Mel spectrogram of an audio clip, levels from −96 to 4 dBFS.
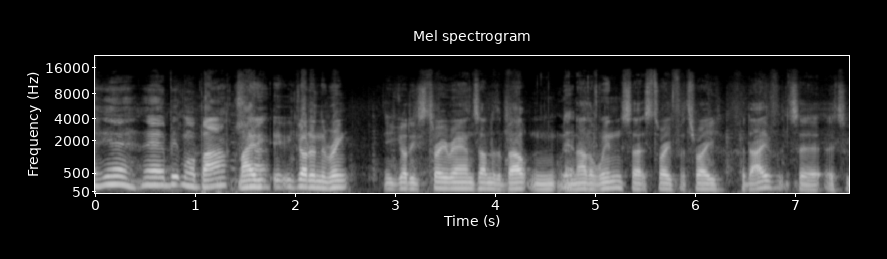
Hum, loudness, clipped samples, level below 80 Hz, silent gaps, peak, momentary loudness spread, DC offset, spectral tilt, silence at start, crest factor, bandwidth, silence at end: none; -23 LUFS; under 0.1%; -58 dBFS; none; -6 dBFS; 8 LU; under 0.1%; -6.5 dB/octave; 0 s; 16 dB; 14 kHz; 0 s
